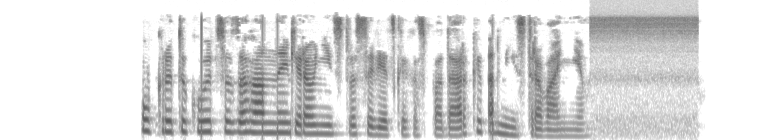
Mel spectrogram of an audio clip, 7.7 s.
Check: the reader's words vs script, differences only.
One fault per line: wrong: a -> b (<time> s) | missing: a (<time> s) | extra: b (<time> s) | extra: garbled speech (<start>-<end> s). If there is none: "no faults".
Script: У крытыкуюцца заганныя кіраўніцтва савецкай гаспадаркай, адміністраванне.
no faults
